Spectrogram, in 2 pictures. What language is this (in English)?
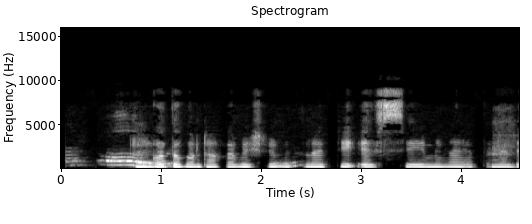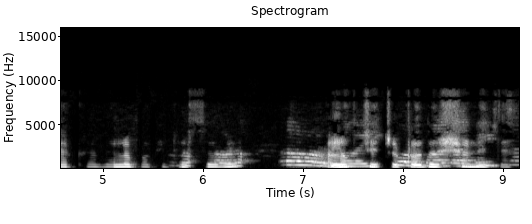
Bangla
